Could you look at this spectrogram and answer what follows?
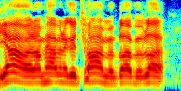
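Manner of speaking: big, loud, high, energetic riding voice. Showing how he talks to the camera while riding: big, energetic riding voice. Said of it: "I do this big riding voice. It's like".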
